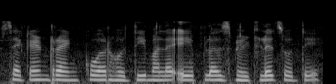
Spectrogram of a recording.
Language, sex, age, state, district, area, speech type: Marathi, female, 18-30, Maharashtra, Solapur, urban, spontaneous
